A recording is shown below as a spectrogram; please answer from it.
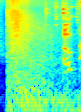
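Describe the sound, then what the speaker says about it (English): A single loud, booming explosion bursts in Grand Theft Auto San Andreas and rumbles briefly as it fades. "Oh, explosion."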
